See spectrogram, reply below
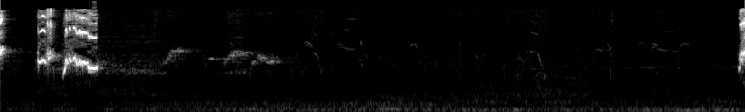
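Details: Caged red-whiskered bulbul showing its song style: a short, emphatic phrase of two or three clear, slurred whistles falling in pitch, then soft chirps, low background noise and a new note at the end.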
